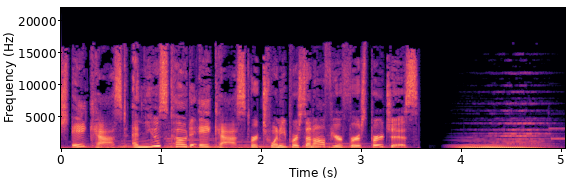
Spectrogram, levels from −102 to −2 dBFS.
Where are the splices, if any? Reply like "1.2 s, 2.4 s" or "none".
3.7 s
